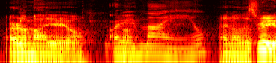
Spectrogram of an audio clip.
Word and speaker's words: 얼마예요: The 얼. like your tongue has to be touching the roof of your mouth when you're saying earl. So it's not like an L sound or an R sound, it's like a earl.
